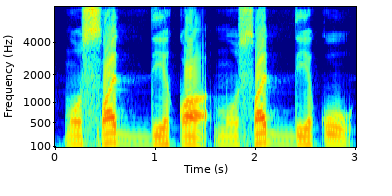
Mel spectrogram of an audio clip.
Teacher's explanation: itu apa Istia itu pangkal lidahnya terangkat kemudian idbaak idbak itu lidah kita lebih melekat dengan langit-langit atas maka dia agak ditebalkan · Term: isti'la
